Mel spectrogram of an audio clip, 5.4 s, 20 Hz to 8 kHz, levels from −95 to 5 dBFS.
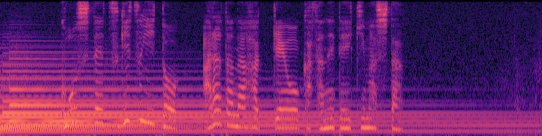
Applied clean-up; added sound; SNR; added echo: none; Guitar; -3 dB; none.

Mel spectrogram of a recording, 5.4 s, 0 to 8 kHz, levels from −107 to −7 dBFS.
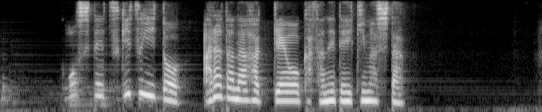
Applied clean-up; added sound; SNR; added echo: neural mask model DeepFilterNet 3.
